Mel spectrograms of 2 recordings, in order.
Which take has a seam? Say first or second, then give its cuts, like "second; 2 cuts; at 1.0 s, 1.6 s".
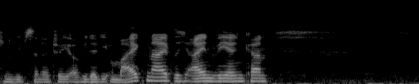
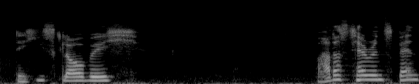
first; 2 cuts; at 1.1 s, 1.7 s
